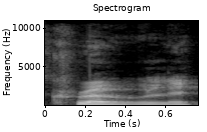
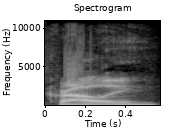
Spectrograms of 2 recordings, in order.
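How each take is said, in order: First: The first syllable rhymes with 'crow'. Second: The first syllable rhymes with 'cow'. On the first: This is the way the man himself insisted on. "he's like, no, it's Crowley" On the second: This is the ordinary English way of saying the name. "the English name is Crowley"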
